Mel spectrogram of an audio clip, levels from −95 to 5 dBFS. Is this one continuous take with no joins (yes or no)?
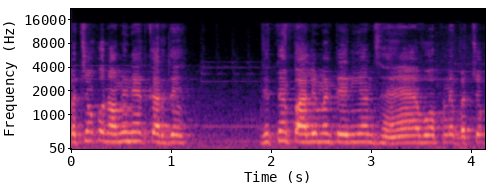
yes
